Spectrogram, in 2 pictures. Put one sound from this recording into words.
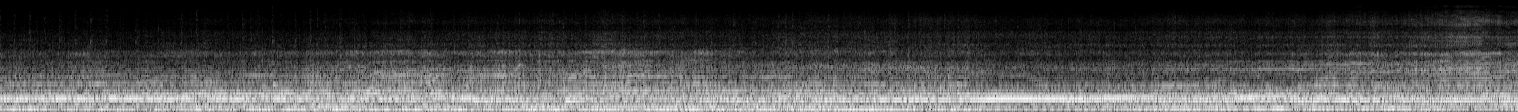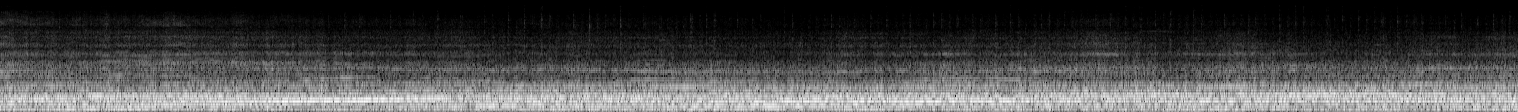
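Race car engines roar loudly, rising and falling in pitch.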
